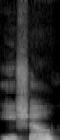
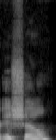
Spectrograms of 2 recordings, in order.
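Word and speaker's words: Ixchel: And it is pronounced Ishel or Ishel.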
